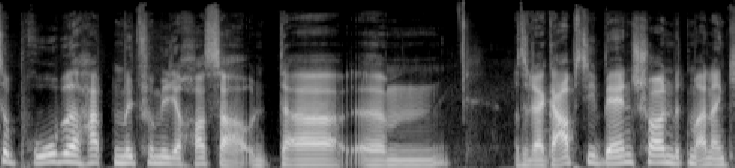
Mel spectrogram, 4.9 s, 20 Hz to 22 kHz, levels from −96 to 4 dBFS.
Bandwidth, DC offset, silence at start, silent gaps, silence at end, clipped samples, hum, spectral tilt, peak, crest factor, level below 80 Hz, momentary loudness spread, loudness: 19.5 kHz; under 0.1%; 0 s; none; 0 s; under 0.1%; none; -5 dB/octave; -2 dBFS; 18 dB; -54 dBFS; 8 LU; -19 LUFS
